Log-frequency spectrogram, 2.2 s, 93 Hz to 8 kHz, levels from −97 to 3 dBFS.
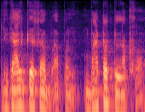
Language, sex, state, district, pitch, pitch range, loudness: Bhojpuri, male, Bihar, Muzaffarpur, 110 Hz, 100-110 Hz, -18 LUFS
